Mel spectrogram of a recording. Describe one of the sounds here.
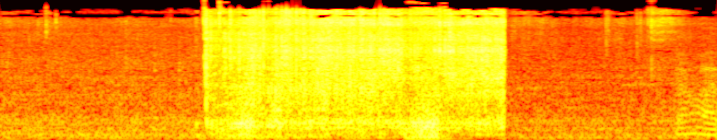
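A blender whirs loudly in a short burst.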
